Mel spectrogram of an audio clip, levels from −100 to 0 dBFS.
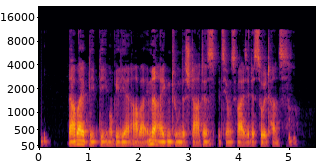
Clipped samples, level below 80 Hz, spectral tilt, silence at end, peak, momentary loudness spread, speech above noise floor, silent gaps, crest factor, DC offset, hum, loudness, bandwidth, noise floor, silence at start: under 0.1%; -48 dBFS; -5 dB/octave; 0.4 s; -4 dBFS; 12 LU; 21 dB; none; 22 dB; under 0.1%; none; -25 LUFS; 11.5 kHz; -46 dBFS; 0.05 s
